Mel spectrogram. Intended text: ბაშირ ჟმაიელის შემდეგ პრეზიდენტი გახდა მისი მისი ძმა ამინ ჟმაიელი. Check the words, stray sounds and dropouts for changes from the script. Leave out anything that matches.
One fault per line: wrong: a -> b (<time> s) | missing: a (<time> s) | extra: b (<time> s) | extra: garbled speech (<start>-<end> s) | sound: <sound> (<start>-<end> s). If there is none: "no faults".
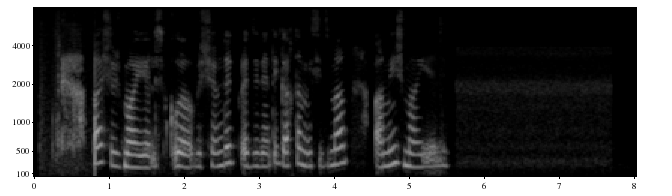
extra: მკვლელობის (1.8 s)
missing: მისი (3.9 s)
